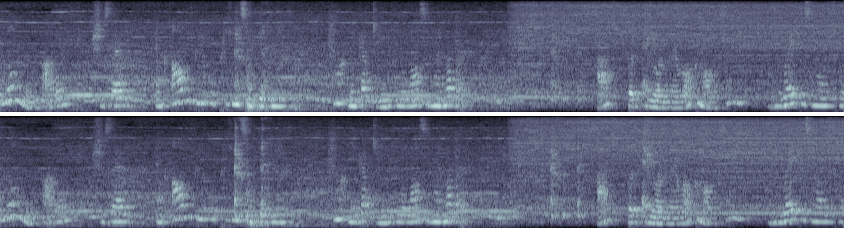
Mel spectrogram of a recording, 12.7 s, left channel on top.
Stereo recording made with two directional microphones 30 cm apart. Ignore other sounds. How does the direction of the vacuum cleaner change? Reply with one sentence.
You can hear the vacuum cleaner travel towards the right.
